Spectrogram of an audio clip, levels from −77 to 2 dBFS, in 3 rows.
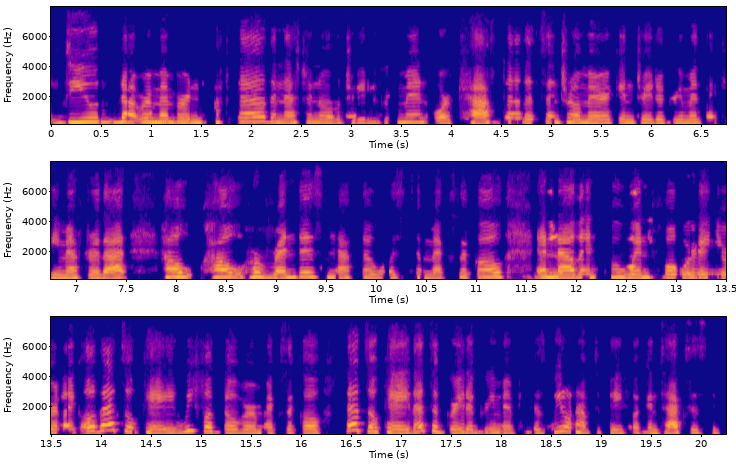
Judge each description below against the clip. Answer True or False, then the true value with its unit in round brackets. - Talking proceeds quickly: False (170 wpm)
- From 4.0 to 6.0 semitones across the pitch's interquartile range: False (3.1 semitones)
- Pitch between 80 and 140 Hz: False (240 Hz)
